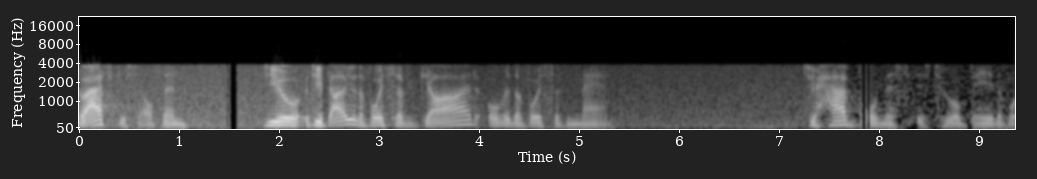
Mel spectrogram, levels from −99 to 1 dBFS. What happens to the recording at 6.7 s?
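Nothing goes wrong at 6.7 s: the speech carries on intact through that moment, with no dropout, glitch or other fault.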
